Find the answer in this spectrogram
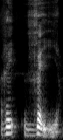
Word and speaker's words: réveil: Attention, ici, le E se prononce est. Je ne dis pas un réveil, mais un réveil.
